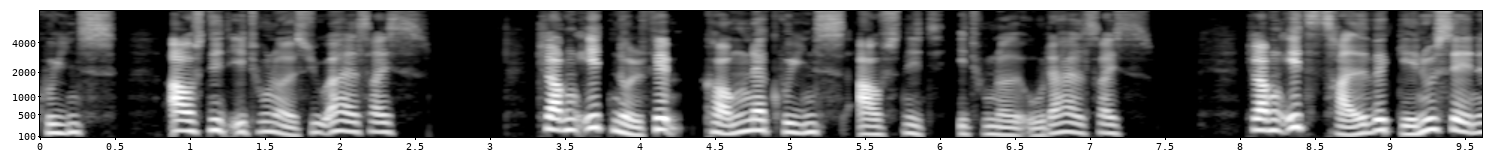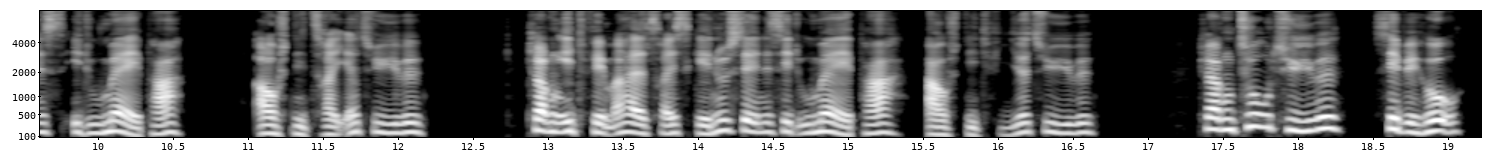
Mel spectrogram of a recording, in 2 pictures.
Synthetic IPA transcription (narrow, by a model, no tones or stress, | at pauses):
kʰwiːns | ʔɑ̈ʊsnid̥e̝d̥hunɐð̞ˠɒsyʊ̰ɒ̽hælt͡sʰʁas | kʰlɒ̽ɡ̥ŋ̩e̝d̥nɔ̽lfem̰kʰɒ̽ŋənækʰwḭːnsʔɑ̈ʊsnid̥e̝d̥hunɐðˠʔɔ̽ːɾ̥ɒhælt͡sʰʁas | kʰlɒ̽ɡ̥ŋ̩e̝d̥t͡sʰʁaðˠʋəɡ̥enusen̰əse̝d̥umæpʰɑ̈ | ʔɑ̈ʊsnid̥̚t͡sʰʁɛ̰ːʔɐt͡sʰyːʋə | kʰlɒ̽ɡ̥ŋ̩e̝d̥femɒ̽ɦælt͡sʰʁasɡ̥enusen̰əse̝d̥umæpʰɑ̈ʔɑ̈ʊsnid̥fiːɒt͡sʰyːʋə | kʰlɒ̽ɡ̥ŋ̩t͡sʰo̝̰ːt͡sʰyːʋə | se̝̰b̥e̝ːɦɔ̰̽ː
